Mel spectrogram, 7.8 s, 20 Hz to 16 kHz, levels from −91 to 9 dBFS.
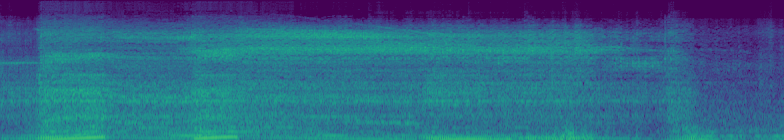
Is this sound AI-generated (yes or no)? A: no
